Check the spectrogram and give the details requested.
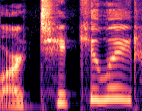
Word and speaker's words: articulate: She was able to articulate her ideas even under pressure. Fast. She was able to articulate her ideas even under pressure. Say it with me, and notice the stress falls on the second syllable.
